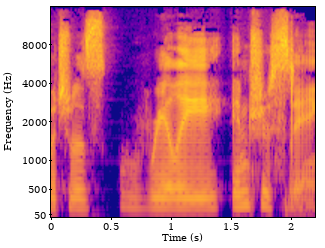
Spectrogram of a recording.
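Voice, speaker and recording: On a very clean recording with a silent background, a woman talks very slowly. Her medium-pitched voice has a bright, sharp tone. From Oregon, US West Coast. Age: 30s. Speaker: podcast co-host. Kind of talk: casual chat, storytelling.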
